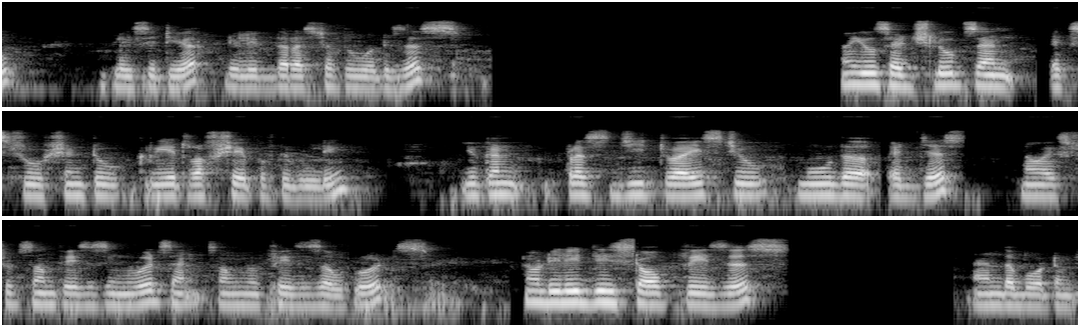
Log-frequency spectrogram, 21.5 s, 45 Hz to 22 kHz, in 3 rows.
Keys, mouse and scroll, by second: 3.1 1, 3.7 click, 4.2 x, 4.9 ctrl+r, 4.9 shift+middle click, 4.9 scroll up 2, 8.1 ctrl+r, 10.8 ctrl+r, 11.1 ctrl+r, 11.2 ctrl+r, 11.3 ctrl+r, 11.4 ctrl+r, 11.6 ctrl+r, 12.0 g, 12.5 scroll down 3, 12.6 middle click, 12.6 scroll up 4, 12.6 3, 12.6 click, 12.8 click, 12.9 click, 12.9 click, 13.0 ctrl+click, 13.1 middle click, 13.1 shift+middle click, 13.5 e, 13.7 click, 14.0 click, 14.2 e, 14.3 middle click, 16.8 shift+middle click, 17.0 shift+middle click, 17.6 middle click, 17.8 3, 18.3 click, 19.1 shift+click, 20.3 click, 20.5 x, 21.4 middle click.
